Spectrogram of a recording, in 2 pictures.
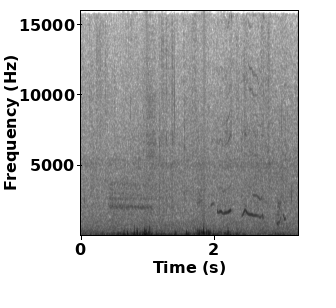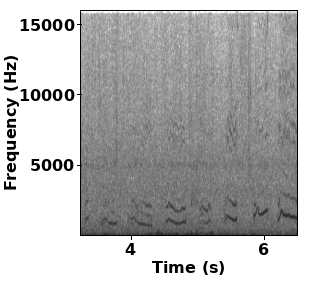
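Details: A litter of 5-week-old Min Pin puppies exploring; after two dull thumps, a steady series of thin, wavering whimpers rises and falls, each short cry following the last about every half second.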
